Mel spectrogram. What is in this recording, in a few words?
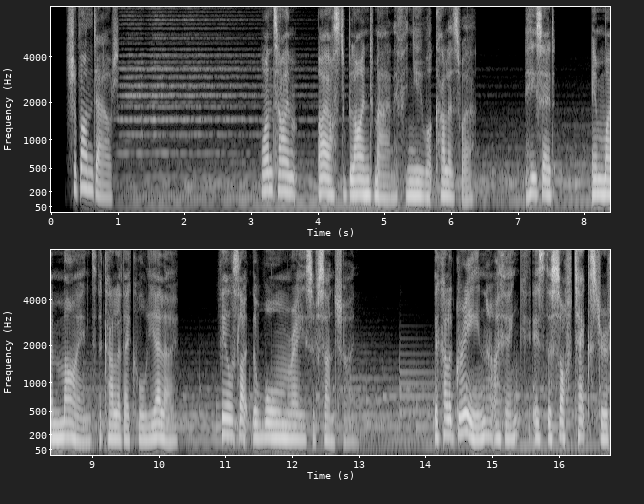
Cool Woman Reel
